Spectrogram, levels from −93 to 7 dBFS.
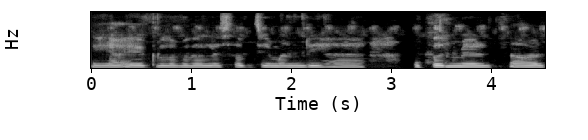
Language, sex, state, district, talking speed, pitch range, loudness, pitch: Hindi, female, Bihar, Begusarai, 130 wpm, 215-225 Hz, -25 LUFS, 220 Hz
